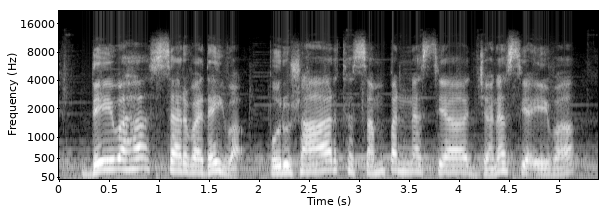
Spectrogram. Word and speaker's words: देवः: यहाँ देवः इस शब्द के उच्चारण में ए इस अक्षर का विशेष ध्यान रखे जाने की आवश्यकता होती है, अर्थात ऐ इस अक्षर का प्रयोग हमें नहीं करना होता, क्योंकि देव तो ईश्वर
